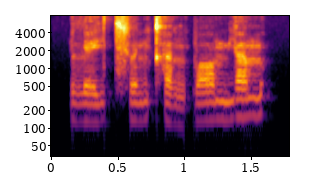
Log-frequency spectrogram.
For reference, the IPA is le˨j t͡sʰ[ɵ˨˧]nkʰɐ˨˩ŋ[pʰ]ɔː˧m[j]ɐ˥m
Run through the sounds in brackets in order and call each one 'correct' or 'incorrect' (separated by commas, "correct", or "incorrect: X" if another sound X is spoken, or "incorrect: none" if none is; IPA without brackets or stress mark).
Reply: correct, incorrect: p, correct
